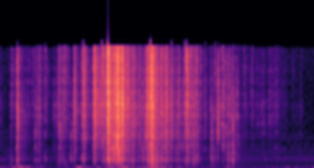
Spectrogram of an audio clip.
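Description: A foil trading card pack crinkles as it is torn open.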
